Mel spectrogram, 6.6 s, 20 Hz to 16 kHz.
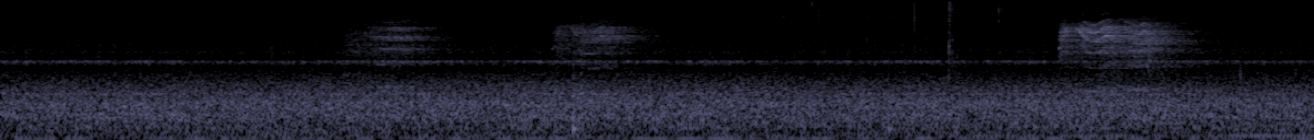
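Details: Two young tawny owls in Reservoir Wood, Wanstead Park, just after 10pm: three hoarse, hissing screeches, each about half a second, at roughly one-second then two-second gaps, over a steady rumbling background and a thin constant whine.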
